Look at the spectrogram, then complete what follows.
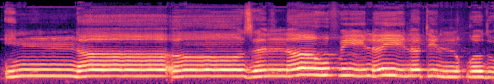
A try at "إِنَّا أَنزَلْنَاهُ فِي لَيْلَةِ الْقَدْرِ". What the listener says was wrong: زل جب پیر زل، زل نہیں ہے، زل، سیدھا زبر کی آواز جو ہے نا وہ سیدھا منہ کھول کے سیدھی نکالیں، اور تھوڑا سا کھل کے پڑھیں۔ آپ بالکل ایسے جیسے نا آواز کو دبا رہے ہیں۔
